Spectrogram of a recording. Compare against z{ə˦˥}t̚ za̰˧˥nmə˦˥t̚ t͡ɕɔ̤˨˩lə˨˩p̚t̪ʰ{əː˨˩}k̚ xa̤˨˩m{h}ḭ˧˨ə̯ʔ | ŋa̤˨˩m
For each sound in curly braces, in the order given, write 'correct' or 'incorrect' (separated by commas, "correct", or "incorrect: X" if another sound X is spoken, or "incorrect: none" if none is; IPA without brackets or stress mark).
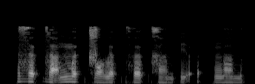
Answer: correct, correct, incorrect: ʔ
